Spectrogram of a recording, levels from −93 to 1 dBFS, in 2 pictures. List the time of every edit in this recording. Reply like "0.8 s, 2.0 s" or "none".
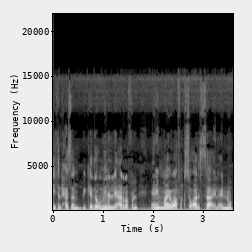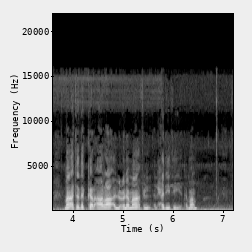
none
